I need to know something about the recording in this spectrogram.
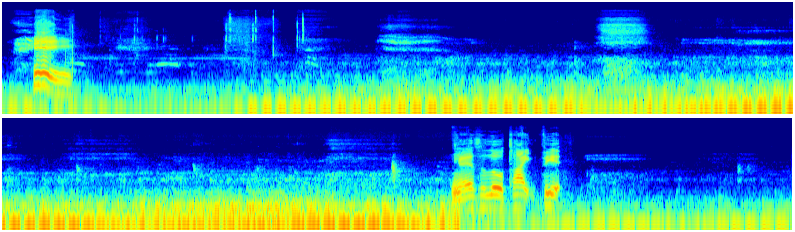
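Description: A car engine idles with a low, steady rumble nearby.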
